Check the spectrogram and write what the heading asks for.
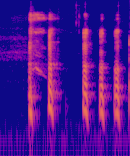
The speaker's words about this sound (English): He's like, oh guys, oh yeah, you killed my father, oh I gotta cough now.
